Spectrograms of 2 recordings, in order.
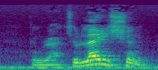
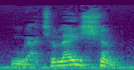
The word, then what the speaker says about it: congratulation: So out of 5 syllables, I'm stressing only one syllable, that is lay. Congratulation. Congratulation.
